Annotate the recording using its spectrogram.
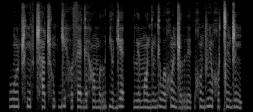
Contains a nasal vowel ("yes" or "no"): yes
